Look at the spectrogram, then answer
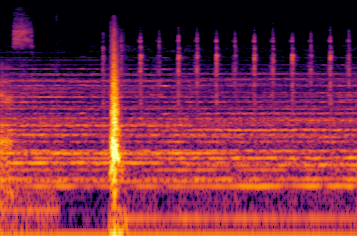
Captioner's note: clock ticking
